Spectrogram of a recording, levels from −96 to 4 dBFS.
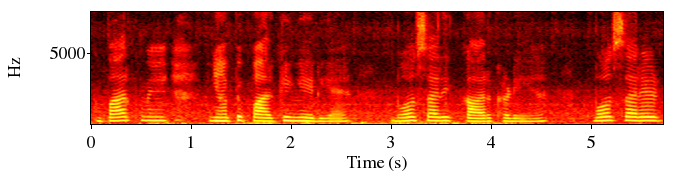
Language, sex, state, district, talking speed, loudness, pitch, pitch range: Hindi, female, Haryana, Jhajjar, 145 wpm, -17 LUFS, 240 Hz, 220-255 Hz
